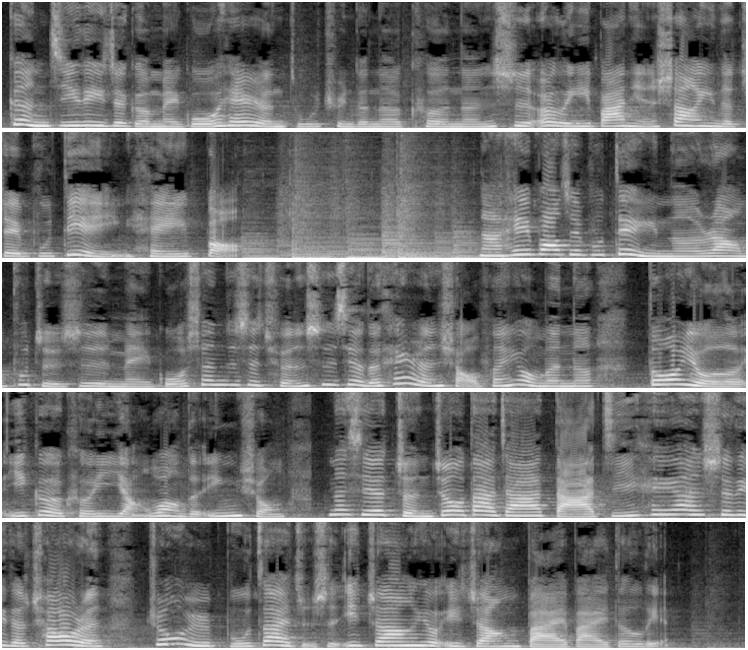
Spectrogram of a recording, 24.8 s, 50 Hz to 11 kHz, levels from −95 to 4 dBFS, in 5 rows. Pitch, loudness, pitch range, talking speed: 260 Hz, -12 LUFS, 220-320 Hz, 240 characters per minute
